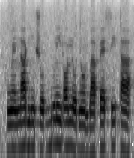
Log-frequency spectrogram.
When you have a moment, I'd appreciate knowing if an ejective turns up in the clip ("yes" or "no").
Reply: no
